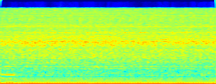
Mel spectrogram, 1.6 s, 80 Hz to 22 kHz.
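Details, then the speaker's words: Honda Civic Type R EP3 idling just after fitting a refurbished AEM induction kit: steady, even low hum with no hiss, surge or miss; smooth, healthy idle with no air leaks. "No air leaks."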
